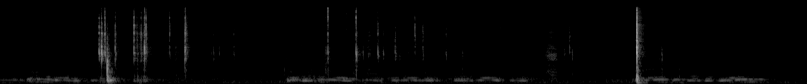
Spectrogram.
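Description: Snap Circuits pieces being snapped into place: sharp metal snap clicks as parts and a jumper wire are pressed onto the plastic base. A quick cluster comes about a second in, two more come around three and a half seconds, and the loudest single click comes just past six seconds.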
